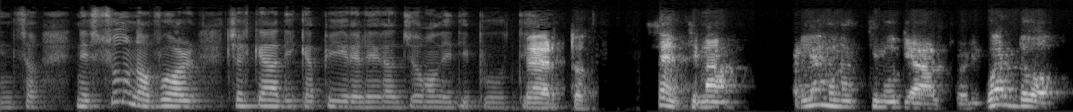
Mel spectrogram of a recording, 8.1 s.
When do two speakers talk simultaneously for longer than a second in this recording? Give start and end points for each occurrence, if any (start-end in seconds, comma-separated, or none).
none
